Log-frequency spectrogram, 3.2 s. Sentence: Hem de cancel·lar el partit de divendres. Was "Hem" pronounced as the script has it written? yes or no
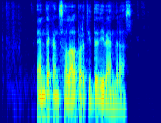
yes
